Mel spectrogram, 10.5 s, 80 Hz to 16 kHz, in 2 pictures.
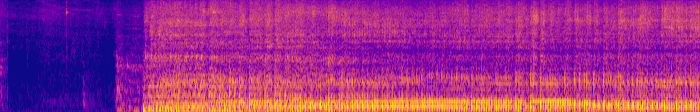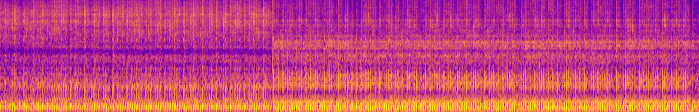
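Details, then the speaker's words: Twin 50-year-old OMC 50 two-stroke outboards on a 1960 Alumacraft Queen Merrie, first start after 5+ years of storage, running on muffs with no water pumping: fires within a second, fast steady buzzing high idle because jetting is off with exhaust out of water. "These motors are definitely idling high because the jetting's off with the exhaust not being in water."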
